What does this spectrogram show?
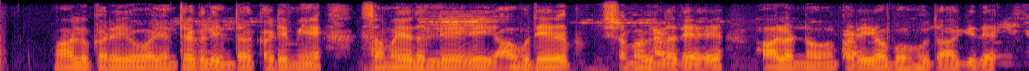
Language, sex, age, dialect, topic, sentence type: Kannada, male, 18-24, Mysore Kannada, agriculture, statement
